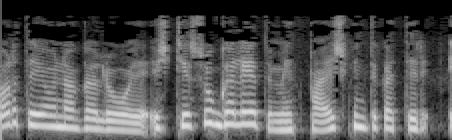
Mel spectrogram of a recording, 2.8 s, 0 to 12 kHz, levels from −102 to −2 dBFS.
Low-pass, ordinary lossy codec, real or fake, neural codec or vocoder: 10.8 kHz; MP3, 32 kbps; real; none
